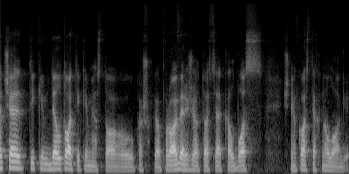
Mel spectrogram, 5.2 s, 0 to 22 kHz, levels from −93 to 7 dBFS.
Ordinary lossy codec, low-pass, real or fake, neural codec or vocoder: Opus, 24 kbps; 19.8 kHz; real; none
